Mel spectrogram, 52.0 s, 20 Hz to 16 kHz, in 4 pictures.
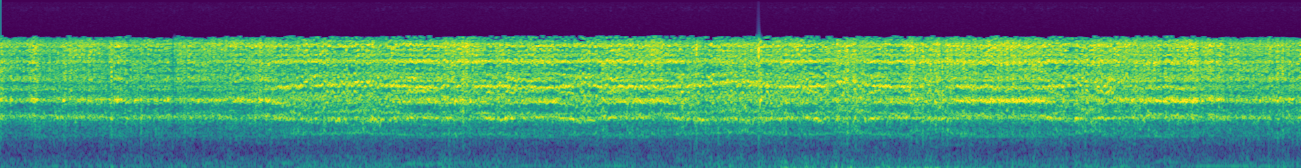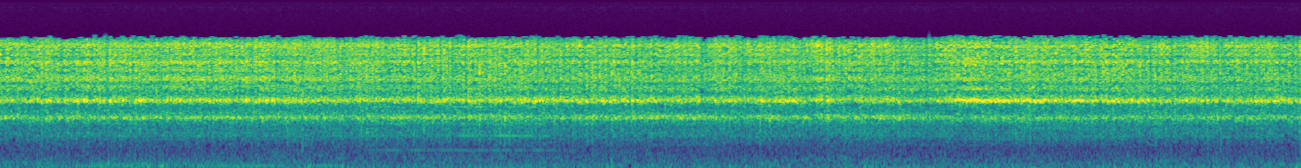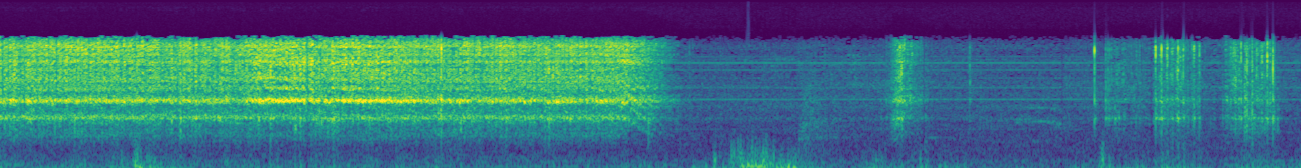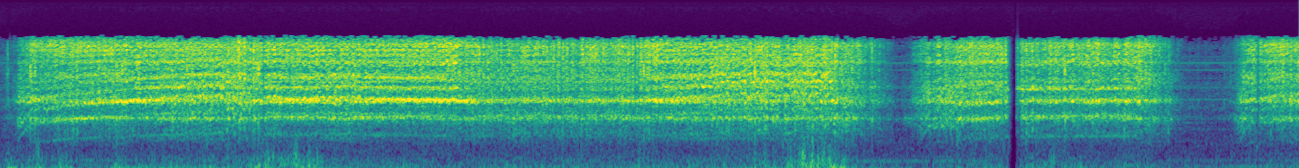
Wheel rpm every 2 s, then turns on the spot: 160, 160, 160, 160, 160, 160, 160, 160, 160, 160, 160, 160, 160, 160, 160, 160, 30, 0, 10, 50, 150, 160, 160, 110, 130, 90.
36-38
